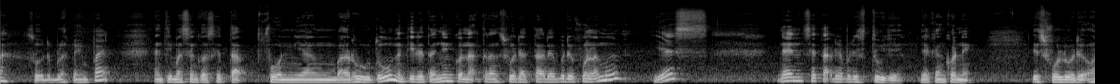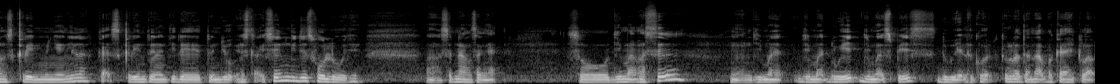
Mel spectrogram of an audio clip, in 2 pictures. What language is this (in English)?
Malay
